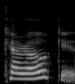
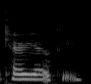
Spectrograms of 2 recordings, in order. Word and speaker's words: karaoke: microphone for the Discord karaoke night stream there it's it's it's is it karaoke yeah cuz it's it's it should be karaoke Then not why do we say karaoke oh whatever it's my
